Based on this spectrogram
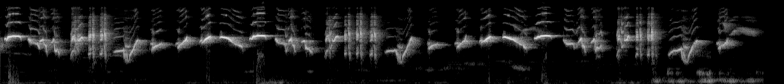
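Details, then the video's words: Female oriental magpie-robin kept for training other magpie-robins, singing a loud, clear, continuous run of whistled phrases, slurred notes and scratchy bursts, rising and falling with barely a pause. "Terapi burung kacer betina suara besar jernih kacer jantan"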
